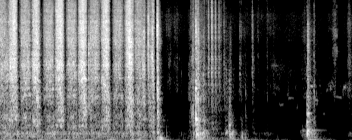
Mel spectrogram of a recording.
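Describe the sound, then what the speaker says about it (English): A small, sharp Stanley hand saw cutting through hardwood, with about a dozen quick, rhythmic rasping strokes up close, then a pause and a few slower, scattered strokes and scrapes. "Little Stanley, very sharp. Cuts through this hardwood really well."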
